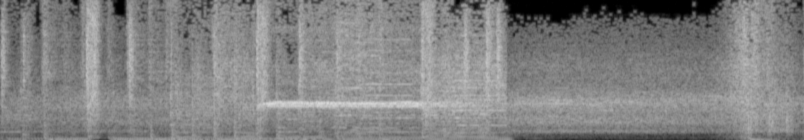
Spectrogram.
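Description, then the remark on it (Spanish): A single long, shrill starting whistle blast rings out for about a second over loud, punchy music, which then drops away to a quieter fading tail. “Que suene el silbatazo inicial.”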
